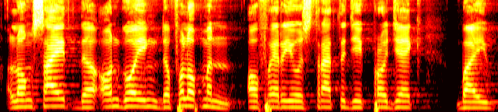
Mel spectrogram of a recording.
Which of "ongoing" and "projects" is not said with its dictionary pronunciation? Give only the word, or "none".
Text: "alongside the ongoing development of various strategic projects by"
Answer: projects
